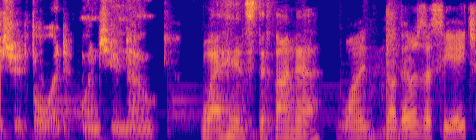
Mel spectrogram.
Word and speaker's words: Weihenstephaner: why stf very straight forward on you know why stefana why there was a CH in there right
